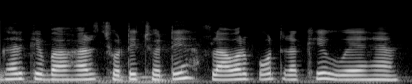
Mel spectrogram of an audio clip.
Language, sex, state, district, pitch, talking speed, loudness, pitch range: Hindi, female, Jharkhand, Palamu, 230 Hz, 145 wpm, -14 LUFS, 215-245 Hz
